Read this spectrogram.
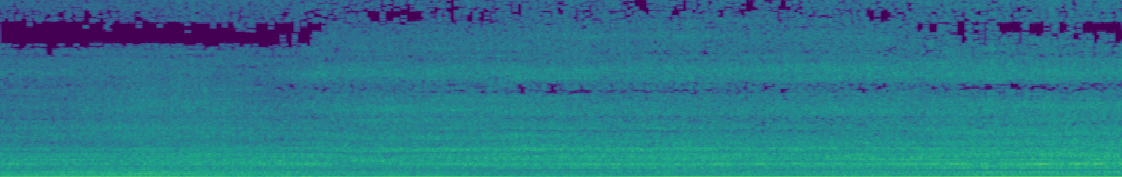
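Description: A tractor's diesel engine rumbles steadily as the tractor drives slowly.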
